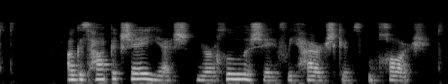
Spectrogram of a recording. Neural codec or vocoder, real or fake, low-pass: none; real; 7.2 kHz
